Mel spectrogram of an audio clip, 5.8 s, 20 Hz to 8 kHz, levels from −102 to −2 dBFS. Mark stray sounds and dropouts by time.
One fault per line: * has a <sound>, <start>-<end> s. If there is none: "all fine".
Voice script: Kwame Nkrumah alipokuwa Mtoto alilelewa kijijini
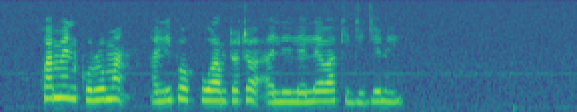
all fine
